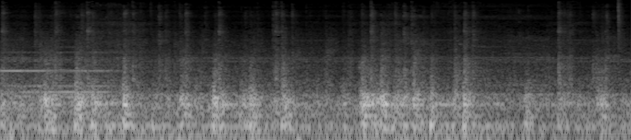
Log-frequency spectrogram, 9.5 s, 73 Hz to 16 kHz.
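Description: Class 385 electric multiple unit running at low speed, heard from inside the carriage: a steady low hum from the traction motors, with a thin higher tone for the first second and a half. Short knocks from the wheels passing over rail joints and points are scattered throughout.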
